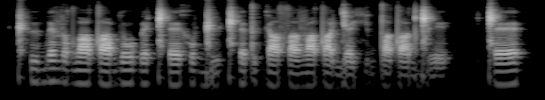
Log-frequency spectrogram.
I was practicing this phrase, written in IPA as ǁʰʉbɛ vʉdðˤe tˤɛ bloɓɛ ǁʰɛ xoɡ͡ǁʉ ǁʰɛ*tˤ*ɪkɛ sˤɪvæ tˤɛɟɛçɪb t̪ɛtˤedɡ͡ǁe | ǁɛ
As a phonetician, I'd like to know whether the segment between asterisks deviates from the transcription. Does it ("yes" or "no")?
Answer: yes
